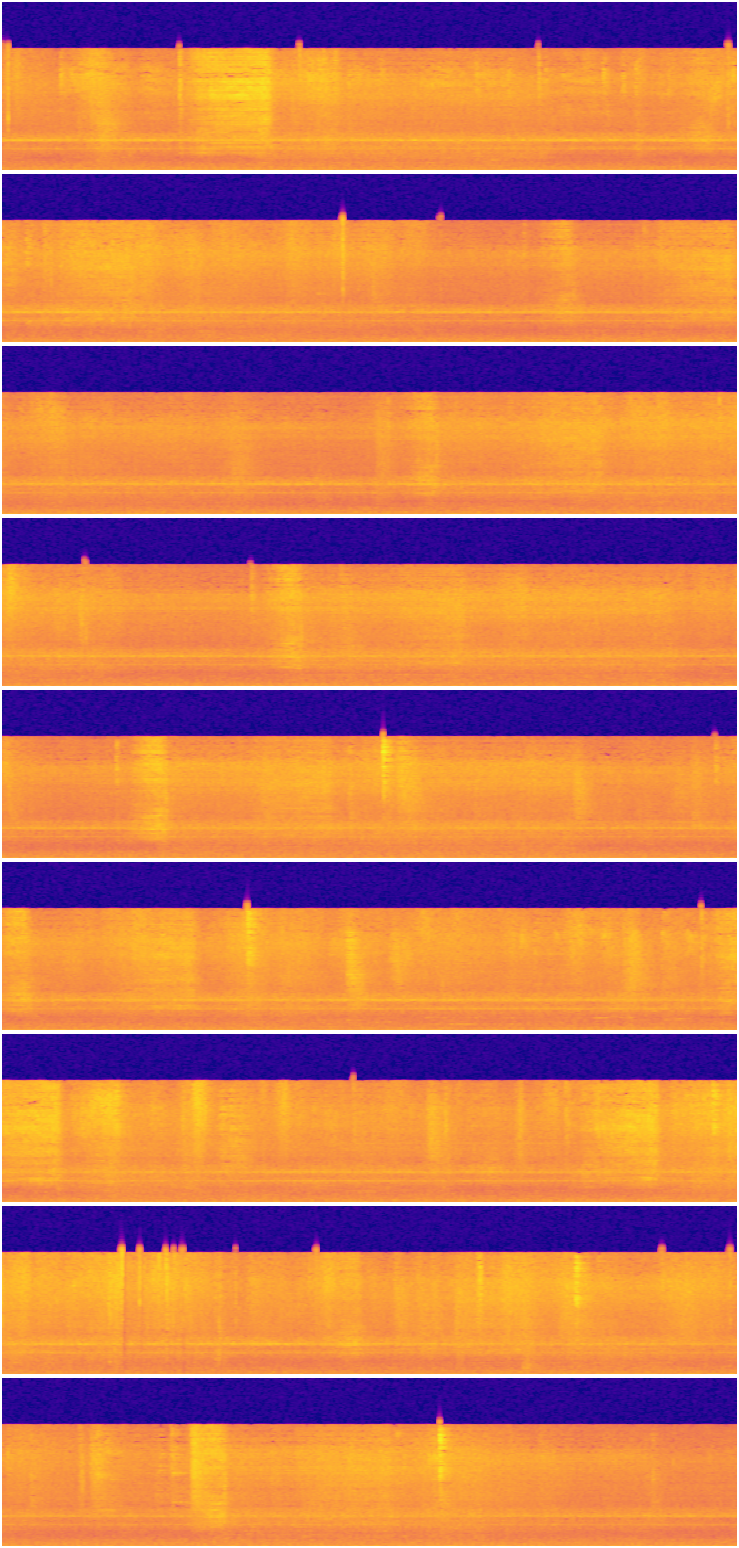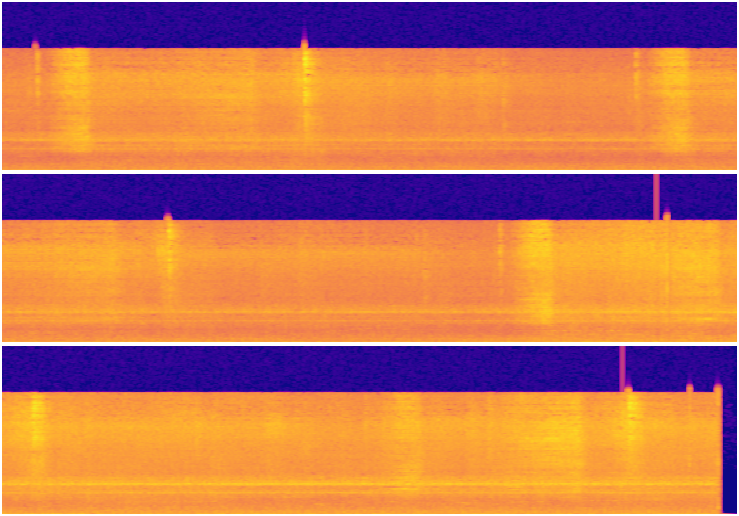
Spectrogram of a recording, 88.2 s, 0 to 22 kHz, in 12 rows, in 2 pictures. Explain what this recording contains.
Weird noises of a refrigerated shelf in a local grocery store.
Recorded with a Roland R-05.
electric, fan, industrial, machine, noise, refrigerator, weird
